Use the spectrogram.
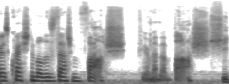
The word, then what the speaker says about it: Vash: I thought her ethics were as questionable as that of Vosh.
